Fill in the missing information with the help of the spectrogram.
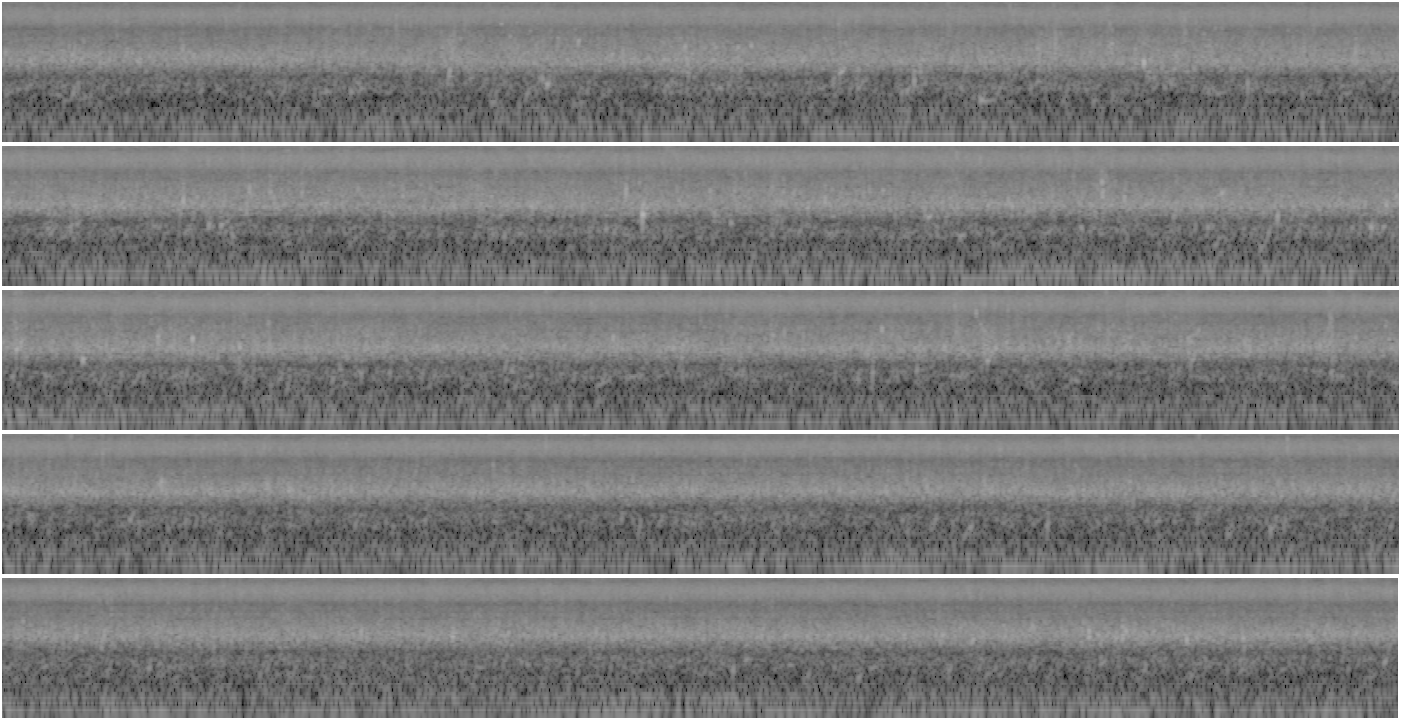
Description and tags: main street fountain
field-recording, liquid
